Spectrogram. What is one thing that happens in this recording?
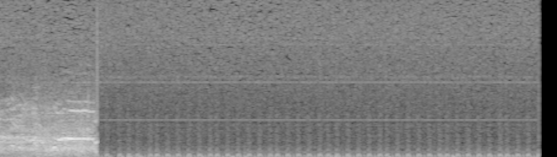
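Tape static buzzes with a steady low hum.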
